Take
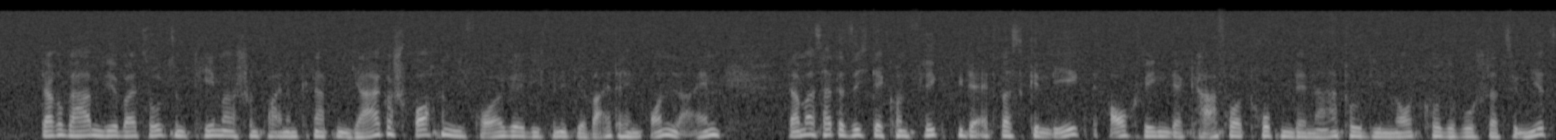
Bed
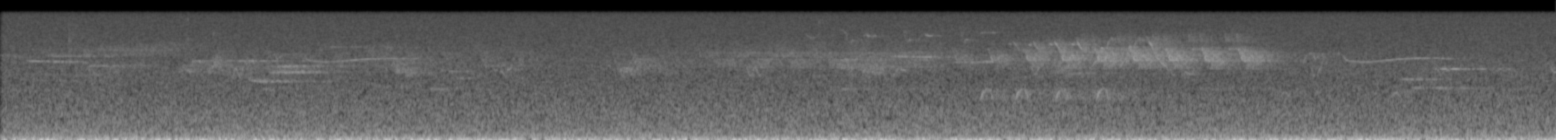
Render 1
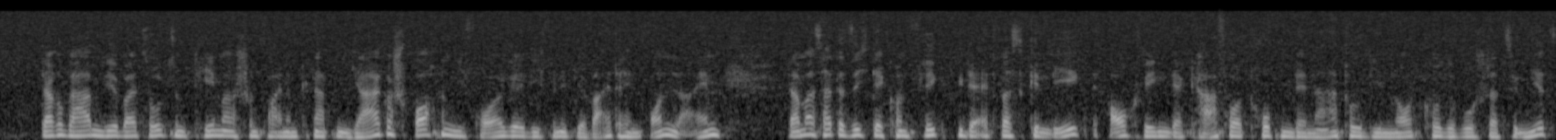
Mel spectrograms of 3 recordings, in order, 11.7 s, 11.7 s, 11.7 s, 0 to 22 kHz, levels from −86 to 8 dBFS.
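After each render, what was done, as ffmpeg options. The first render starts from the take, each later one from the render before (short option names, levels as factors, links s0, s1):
-af "afftdn=nr=8:nf=-43"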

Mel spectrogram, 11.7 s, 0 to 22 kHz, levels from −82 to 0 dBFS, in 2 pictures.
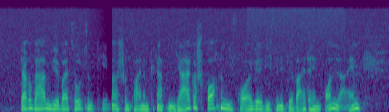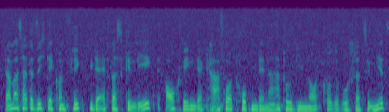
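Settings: -filter_complex "[0:a]asettb=1/sr,asplit=3[s0][s1][s2];[s0]atrim=end=3.704[s3];[s1]atrim=start=3.7:end=5.18,asetpts=PTS-STARTPTS,afade=t=in:d=0.004:c=qsin,afade=t=out:st=1.476:d=0.004:c=qsin,highshelf=f=6500:g=5.5[s4];[s2]atrim=start=5.176[s5];[s3][s4]acrossfade=d=0.004:c1=hsin:c2=qsin[s6];[s6][s5]acrossfade=d=0.004:c1=qsin:c2=hsin,asettb=1/sr,asplit=3[s7][s8][s9];[s7]atrim=end=10.574[s10];[s8]atrim=start=10.57:end=11.01,asetpts=PTS-STARTPTS,afade=t=in:d=0.004:c=qsin,afade=t=out:st=0.436:d=0.004:c=qsin,lowshelf=f=180:g=-11[s11];[s9]atrim=start=11.006[s12];[s10][s11]acrossfade=d=0.004:c1=hsin:c2=qsin[s13];[s13][s12]acrossfade=d=0.004:c1=qsin:c2=hsin,asplit=2[s14][s15];[s14]atrim=end=1.68,asetpts=PTS-STARTPTS,afade=t=out:st=1.22:d=0.46[s16];[s15]atrim=start=1.68,asetpts=PTS-STARTPTS,afade=t=in:d=0.004:c=hsin[s17];[s16][s17]concat=n=2:v=0:a=1"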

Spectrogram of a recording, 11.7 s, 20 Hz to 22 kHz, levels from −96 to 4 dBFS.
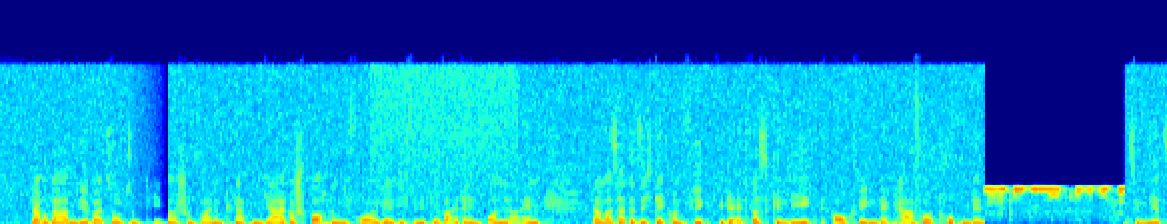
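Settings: -filter_complex "[0:a]asettb=1/sr,asplit=3[s0][s1][s2];[s0]atrim=end=9.834[s3];[s1]atrim=start=9.83:end=11.24,asetpts=PTS-STARTPTS,afade=t=in:d=0.004:c=qsin,afade=t=out:st=1.406:d=0.004:c=qsin,lowpass=f=3100:t=q:w=0.5098,lowpass=f=3100:t=q:w=0.6013,lowpass=f=3100:t=q:w=0.9,lowpass=f=3100:t=q:w=2.563,afreqshift=-3700[s4];[s2]atrim=start=11.236[s5];[s3][s4]acrossfade=d=0.004:c1=hsin:c2=qsin[s6];[s6][s5]acrossfade=d=0.004:c1=qsin:c2=hsin"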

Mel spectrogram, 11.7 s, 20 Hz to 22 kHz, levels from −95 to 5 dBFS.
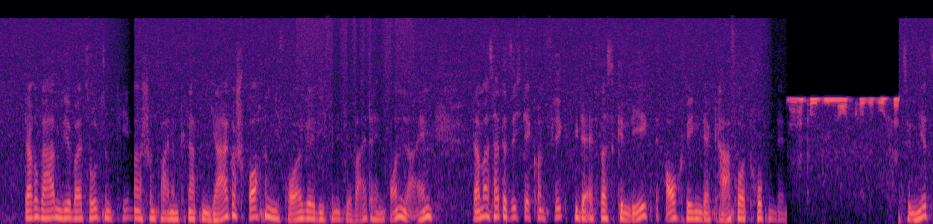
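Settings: -filter_complex "[0:a]asplit=3[s0][s1][s2];[s0]afade=t=out:st=4.04:d=0.02[s3];[s1]acompressor=threshold=0.0355:ratio=4:attack=3.2:release=140:knee=1:detection=peak,afade=t=in:st=4.04:d=0.02,afade=t=out:st=4.93:d=0.02[s4];[s2]afade=t=in:st=4.93:d=0.02[s5];[s3][s4][s5]amix=inputs=3:normalize=0,asettb=1/sr,asplit=3[s6][s7][s8];[s6]atrim=end=6.334[s9];[s7]atrim=start=6.33:end=7.15,asetpts=PTS-STARTPTS,afade=t=in:d=0.004:c=qsin,afade=t=out:st=0.816:d=0.004:c=qsin,highpass=f=400:p=1[s10];[s8]atrim=start=7.146[s11];[s9][s10]acrossfade=d=0.004:c1=hsin:c2=qsin[s12];[s12][s11]acrossfade=d=0.004:c1=qsin:c2=hsin,asplit=3[s13][s14][s15];[s13]atrim=end=9.66,asetpts=PTS-STARTPTS,afade=t=out:st=9.42:d=0.24:c=qsin:silence=0.158489[s16];[s14]atrim=start=9.66:end=9.83,asetpts=PTS-STARTPTS,volume=0.158[s17];[s15]atrim=start=9.83,asetpts=PTS-STARTPTS,afade=t=in:d=0.24:c=qsin:silence=0.158489[s18];[s16][s17][s18]concat=n=3:v=0:a=1"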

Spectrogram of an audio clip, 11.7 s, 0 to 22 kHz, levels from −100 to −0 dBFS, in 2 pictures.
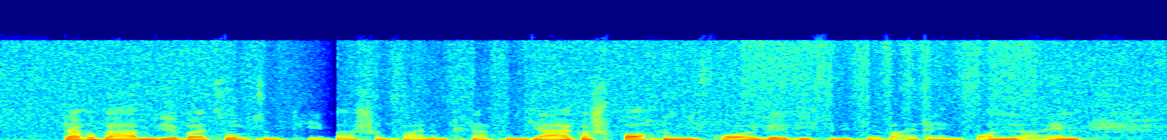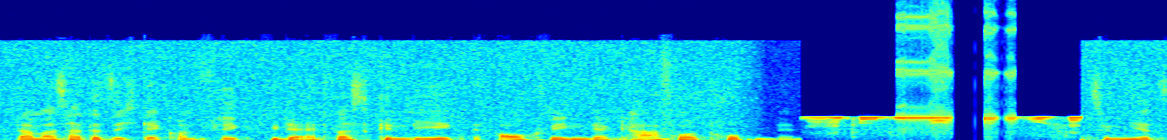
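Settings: -filter_complex "[0:a]asettb=1/sr,asplit=3[s0][s1][s2];[s0]atrim=end=1.174[s3];[s1]atrim=start=1.17:end=2.62,asetpts=PTS-STARTPTS,afade=t=in:d=0.004:c=qsin,afade=t=out:st=1.446:d=0.004:c=qsin,acompressor=threshold=0.0447:ratio=6:attack=3.2:release=140:knee=1:detection=peak[s4];[s2]atrim=start=2.616[s5];[s3][s4]acrossfade=d=0.004:c1=hsin:c2=qsin[s6];[s6][s5]acrossfade=d=0.004:c1=qsin:c2=hsin,asettb=1/sr,asplit=3[s7][s8][s9];[s7]atrim=end=10.314[s10];[s8]atrim=start=10.31:end=10.91,asetpts=PTS-STARTPTS,afade=t=in:d=0.004:c=qsin,afade=t=out:st=0.596:d=0.004:c=qsin,acrusher=bits=4:mix=0:aa=0.5[s11];[s9]atrim=start=10.906[s12];[s10][s11]acrossfade=d=0.004:c1=hsin:c2=qsin[s13];[s13][s12]acrossfade=d=0.004:c1=qsin:c2=hsin"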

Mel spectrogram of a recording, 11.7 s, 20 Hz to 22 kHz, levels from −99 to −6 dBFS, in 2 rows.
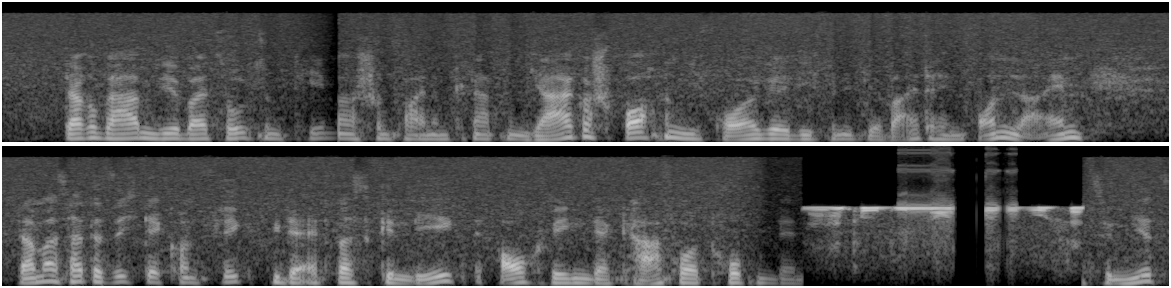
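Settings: -filter_complex "[0:a]highpass=f=850:p=1,acrossover=split=4700[s0][s1];[s1]acompressor=threshold=0.00355:ratio=4:attack=1:release=60[s2];[s0][s2]amix=inputs=2:normalize=0"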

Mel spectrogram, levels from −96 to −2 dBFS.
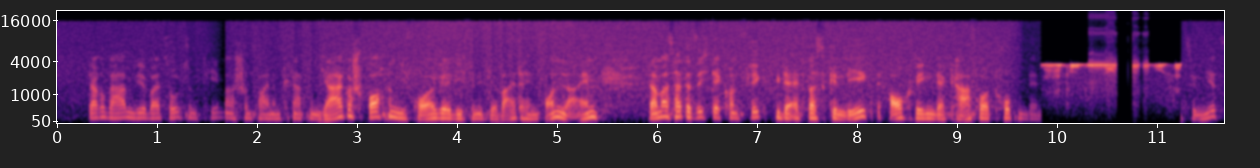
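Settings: -af "dynaudnorm=f=390:g=13:m=3.16"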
